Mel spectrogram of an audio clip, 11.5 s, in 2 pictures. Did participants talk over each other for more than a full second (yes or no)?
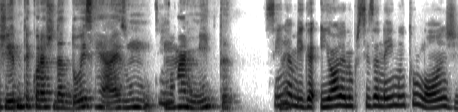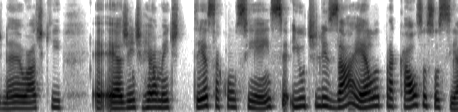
no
